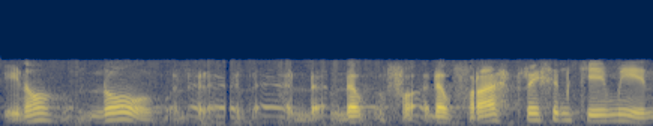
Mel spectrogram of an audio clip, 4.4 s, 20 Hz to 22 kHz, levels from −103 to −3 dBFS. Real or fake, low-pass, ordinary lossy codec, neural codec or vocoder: real; 3.6 kHz; AAC, 32 kbps; none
